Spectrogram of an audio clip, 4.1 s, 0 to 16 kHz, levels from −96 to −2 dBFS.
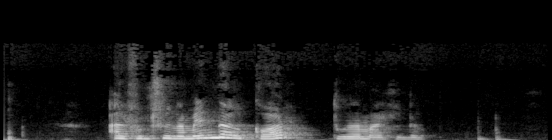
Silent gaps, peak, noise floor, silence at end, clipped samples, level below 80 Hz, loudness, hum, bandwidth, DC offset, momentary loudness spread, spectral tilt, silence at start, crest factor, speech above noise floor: none; -6 dBFS; -60 dBFS; 0.35 s; under 0.1%; -52 dBFS; -23 LUFS; none; 10 kHz; under 0.1%; 21 LU; -6.5 dB/octave; 0.05 s; 18 dB; 38 dB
